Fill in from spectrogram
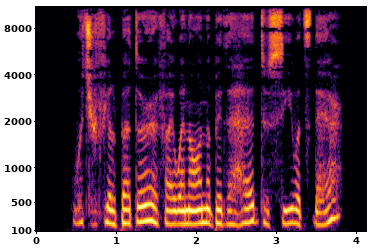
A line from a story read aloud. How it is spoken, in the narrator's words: Nora whispered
